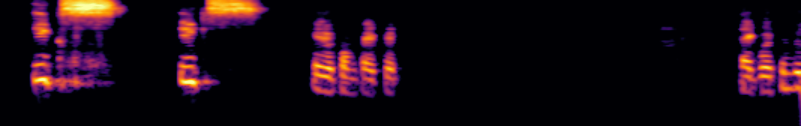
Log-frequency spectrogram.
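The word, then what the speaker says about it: Ix: same ওয়েতে দেখেন এখানে এক্স এর যে উচ্চারণ সেটা হচ্ছে কি ইক্স ইক্স এরকম টাইপের একবার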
